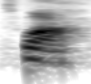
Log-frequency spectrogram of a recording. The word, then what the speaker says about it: trois: And that is how we pronounce it, is Trois. Trois, but you spell it quite interestingly.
